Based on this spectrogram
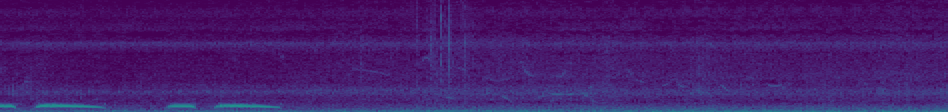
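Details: Spotted dove kept to lure wild birds; two short-and-long coo pairs at the start, then only low rumbling background noise.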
